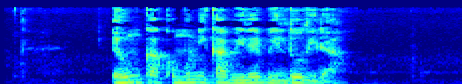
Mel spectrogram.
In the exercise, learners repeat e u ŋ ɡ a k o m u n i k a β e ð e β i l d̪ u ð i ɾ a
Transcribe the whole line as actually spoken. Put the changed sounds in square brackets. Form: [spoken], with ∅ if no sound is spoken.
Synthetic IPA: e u ŋ [k] a k o m u n i k a β [i] ð e β i l d̪ u ð i ɾ a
